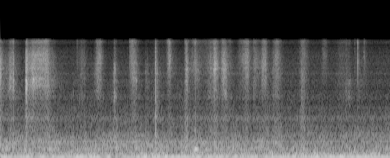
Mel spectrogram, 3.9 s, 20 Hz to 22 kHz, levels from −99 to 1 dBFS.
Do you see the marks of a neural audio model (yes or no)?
yes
